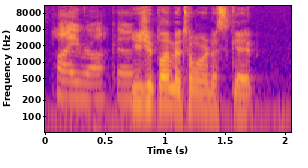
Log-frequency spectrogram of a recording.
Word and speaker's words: Piraka: It's Piraka.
